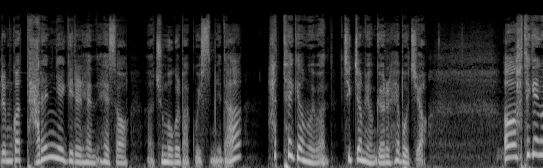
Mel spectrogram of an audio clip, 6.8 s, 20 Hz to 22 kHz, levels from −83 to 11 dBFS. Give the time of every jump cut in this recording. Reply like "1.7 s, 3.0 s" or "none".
4.2 s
